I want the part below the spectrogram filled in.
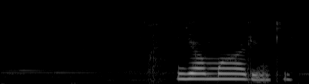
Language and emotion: Russian, sad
